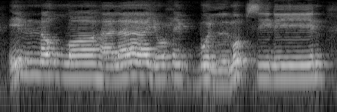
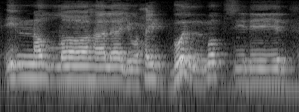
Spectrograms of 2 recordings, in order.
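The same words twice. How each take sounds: First: The vowel in 'la' is held long. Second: The vowel in 'la' is cut short. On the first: God does not love those who cause corruption. The speaker calls it right. "kalau dibaca panjang" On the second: God truly loves those who cause corruption. The speaker calls it wrong. "Kalau dibaca pendek"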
